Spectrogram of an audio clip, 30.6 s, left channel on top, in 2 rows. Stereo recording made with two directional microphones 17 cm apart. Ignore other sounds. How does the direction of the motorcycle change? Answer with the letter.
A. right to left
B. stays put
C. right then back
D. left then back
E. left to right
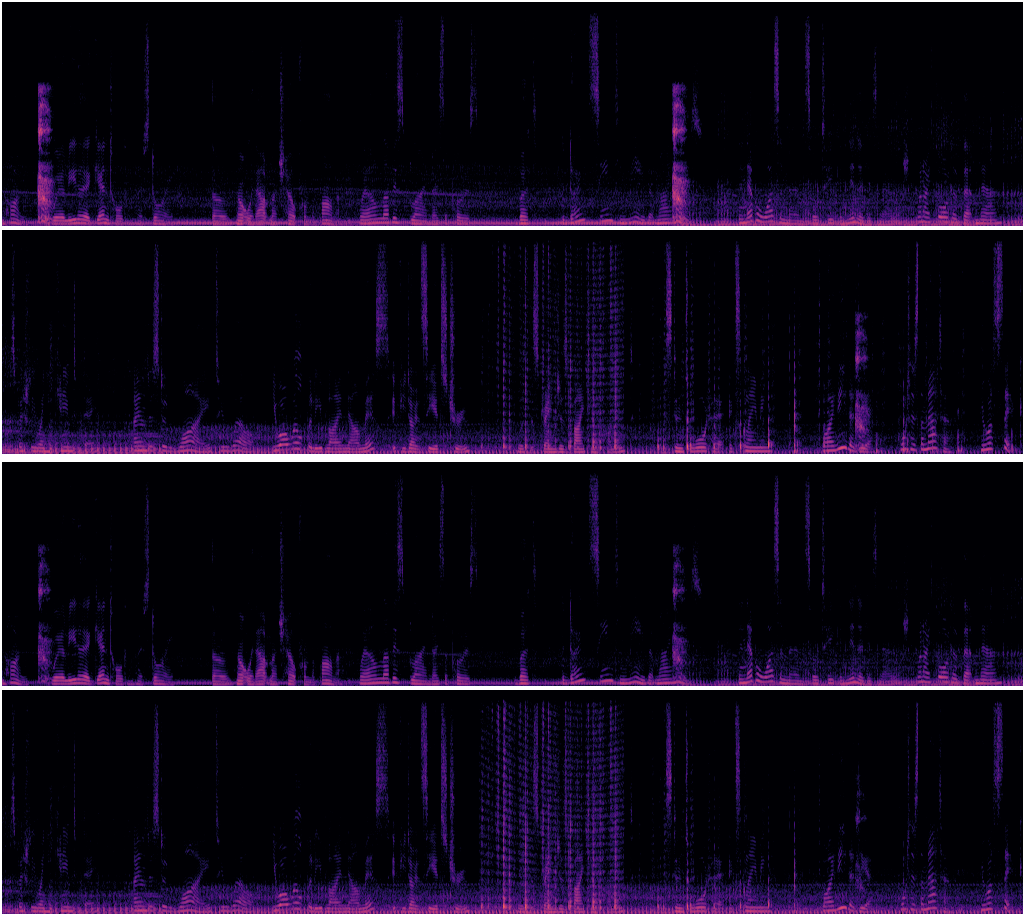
E.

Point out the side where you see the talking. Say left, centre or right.
centre.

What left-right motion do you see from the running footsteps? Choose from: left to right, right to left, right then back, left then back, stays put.
right to left.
